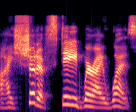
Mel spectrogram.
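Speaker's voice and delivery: irritated, angry and annoyed. Reading a quoted line from a story: mock-angry as Paul. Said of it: "I tried to sound angry when I read that as Paul".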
